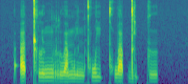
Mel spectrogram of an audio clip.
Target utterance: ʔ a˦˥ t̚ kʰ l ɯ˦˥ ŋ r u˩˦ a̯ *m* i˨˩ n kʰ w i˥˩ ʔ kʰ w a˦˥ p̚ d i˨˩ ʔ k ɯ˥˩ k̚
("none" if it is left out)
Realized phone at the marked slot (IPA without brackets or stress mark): m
